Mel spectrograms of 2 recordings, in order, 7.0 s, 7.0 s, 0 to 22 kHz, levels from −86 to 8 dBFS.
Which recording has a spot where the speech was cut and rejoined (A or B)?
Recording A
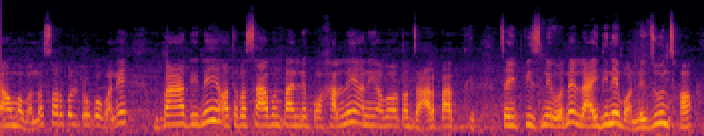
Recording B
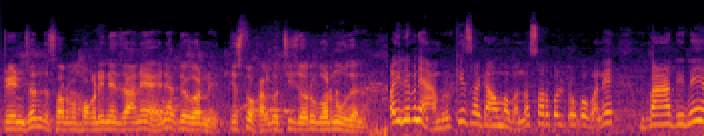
B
